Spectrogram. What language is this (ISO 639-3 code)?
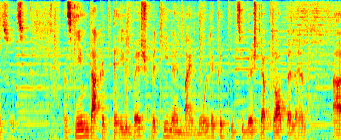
ron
